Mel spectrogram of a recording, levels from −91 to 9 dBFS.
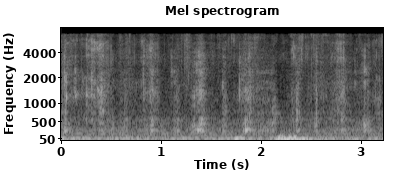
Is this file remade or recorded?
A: remade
